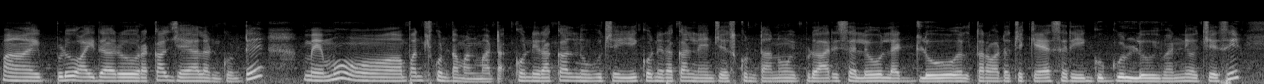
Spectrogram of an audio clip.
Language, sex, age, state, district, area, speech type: Telugu, female, 30-45, Andhra Pradesh, Sri Balaji, rural, spontaneous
